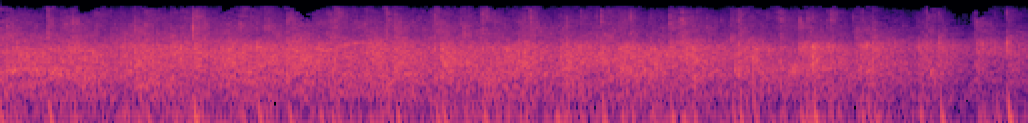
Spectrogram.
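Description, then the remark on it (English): A crowd applauds a pastor's family steadily for about five seconds, a dense, even wash of many hands clapping at a constant loudness with no voices over it. “So can we give them one more round of applause, please?”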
